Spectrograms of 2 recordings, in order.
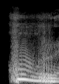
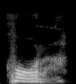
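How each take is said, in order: First: The first vowel becomes an oo sound. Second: The first vowel is a short o. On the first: This is the Ionian form. "Cure in the Ionian. Look at how much they changed the vowel" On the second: This is the Doric form. "I pronounce it like the Dorians do"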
